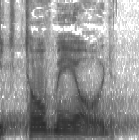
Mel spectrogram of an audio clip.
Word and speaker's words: tov meod: So if you hear anybody say tov meod, that's what that means. And it's talking about how God viewed creation after the creation of humanity. Phonetically written, it's T-O-V-M-E-O-D, tov meod.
